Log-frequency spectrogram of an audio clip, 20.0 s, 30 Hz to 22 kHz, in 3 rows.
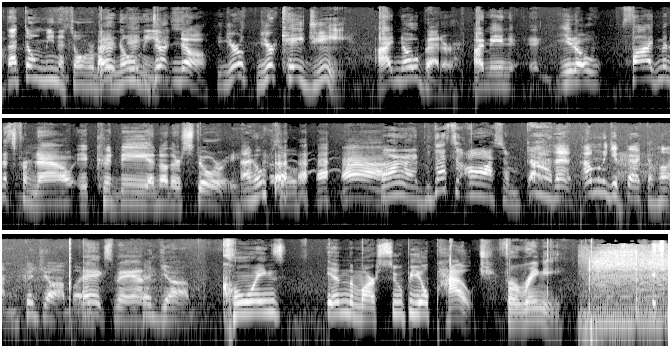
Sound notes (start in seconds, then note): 9.1 laughter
